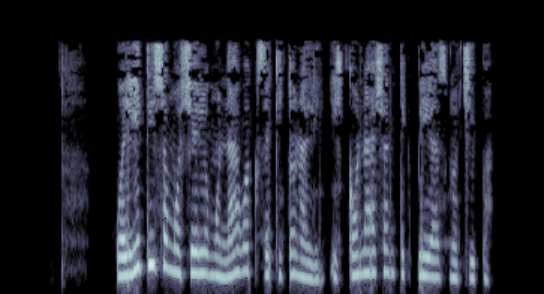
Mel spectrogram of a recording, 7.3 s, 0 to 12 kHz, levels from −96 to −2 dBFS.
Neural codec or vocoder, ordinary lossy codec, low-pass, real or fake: codec, 16 kHz, 8 kbps, FreqCodec, larger model; MP3, 32 kbps; 7.2 kHz; fake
